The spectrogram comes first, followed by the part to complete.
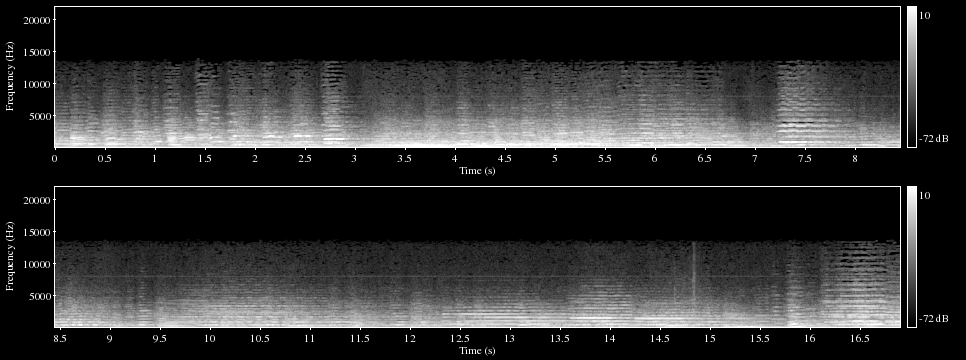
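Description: String orchestra of violins, violas, cellos and double basses playing a classical passage, with sustained low bass notes under the upper strings.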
